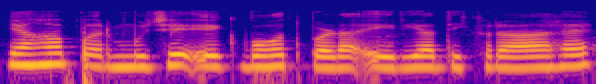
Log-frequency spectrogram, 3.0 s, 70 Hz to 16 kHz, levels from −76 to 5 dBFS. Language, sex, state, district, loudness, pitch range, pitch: Hindi, female, Himachal Pradesh, Shimla, -14 LUFS, 210-230 Hz, 215 Hz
